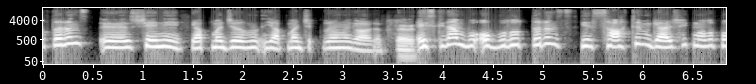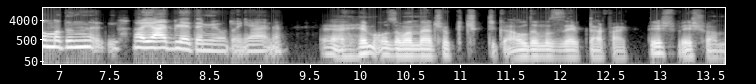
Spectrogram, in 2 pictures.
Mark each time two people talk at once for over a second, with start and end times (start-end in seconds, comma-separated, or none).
none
